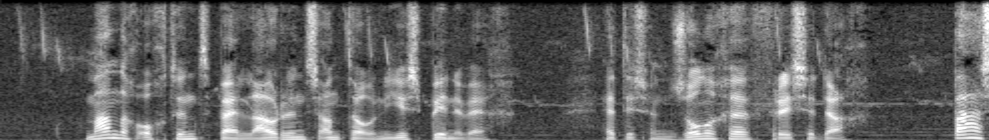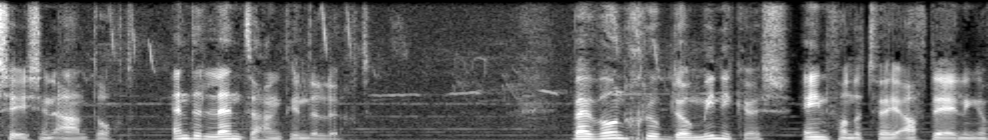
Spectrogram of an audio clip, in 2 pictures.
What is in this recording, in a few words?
dutch documentaries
